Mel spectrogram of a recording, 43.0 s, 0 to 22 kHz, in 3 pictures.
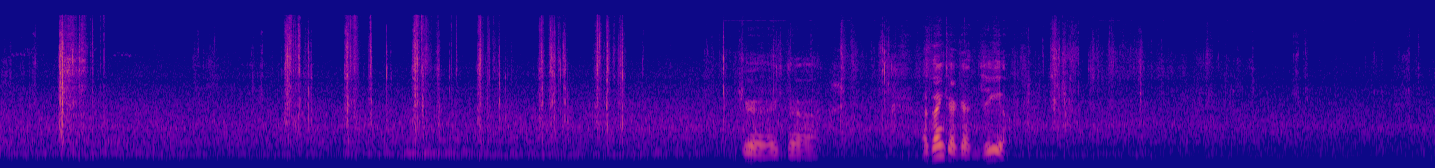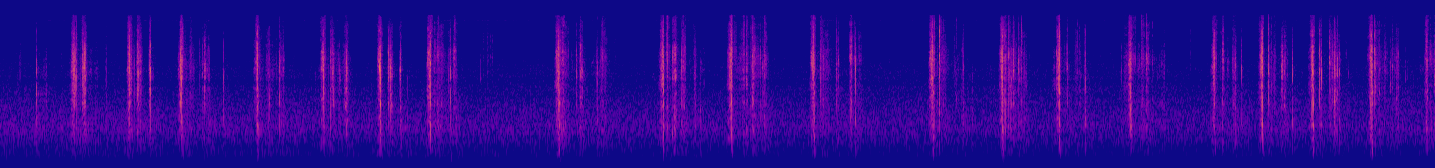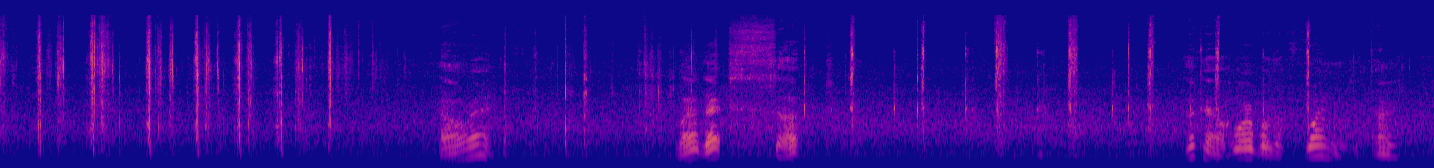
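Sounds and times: knife scraping fire-starter rod: 2.0s - 6.3s, 13.8s - 19.0s, 19.9s - 23.0s, 23.6s - 32.6s, 34.0s - 42.8s.

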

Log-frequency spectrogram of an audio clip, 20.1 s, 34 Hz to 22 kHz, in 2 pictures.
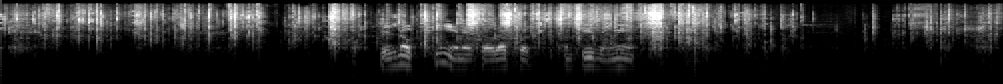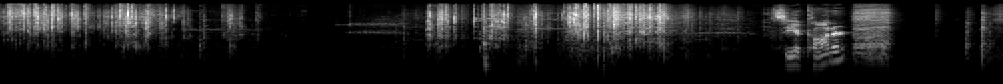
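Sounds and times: foil wrapper tearing and crinkling: 0.0s - 12.6s, 14.2s - 17.0s.

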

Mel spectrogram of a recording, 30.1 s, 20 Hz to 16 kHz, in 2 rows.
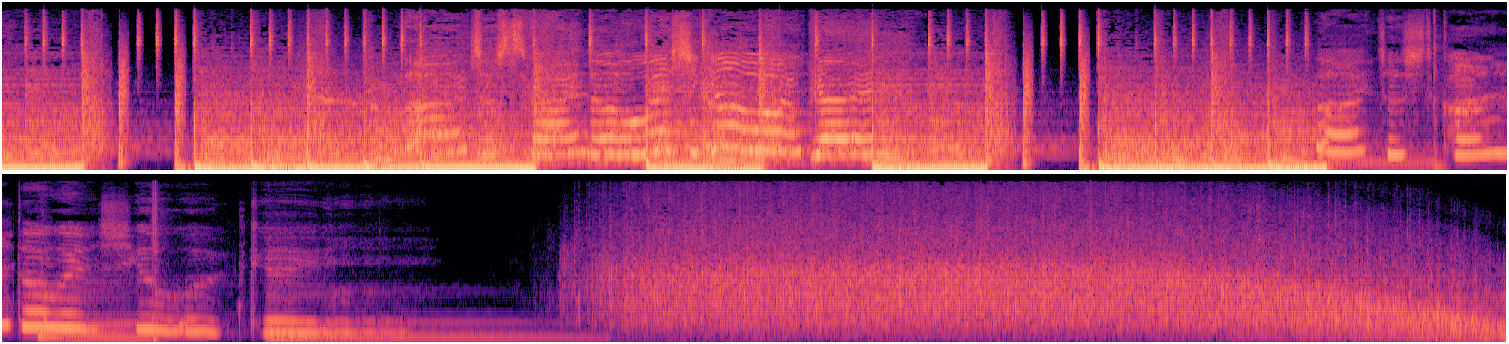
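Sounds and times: slowed pop singing: 0.0s - 13.6s
slowed audience applause: 20.6s - 30.0s.

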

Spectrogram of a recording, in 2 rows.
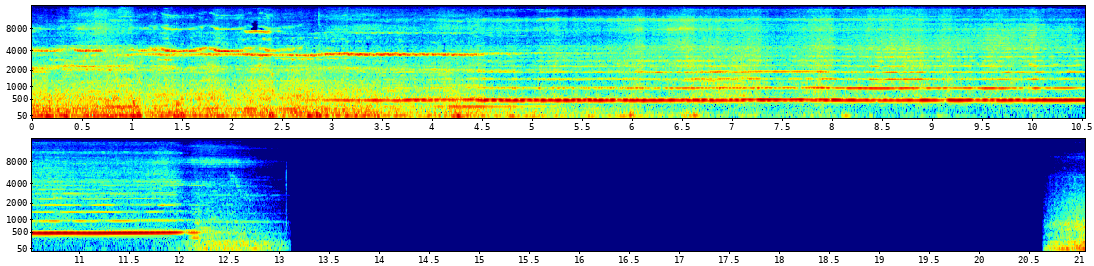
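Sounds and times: train wheels squealing: 0.0s - 6.7s, 11.6s - 13.0s.

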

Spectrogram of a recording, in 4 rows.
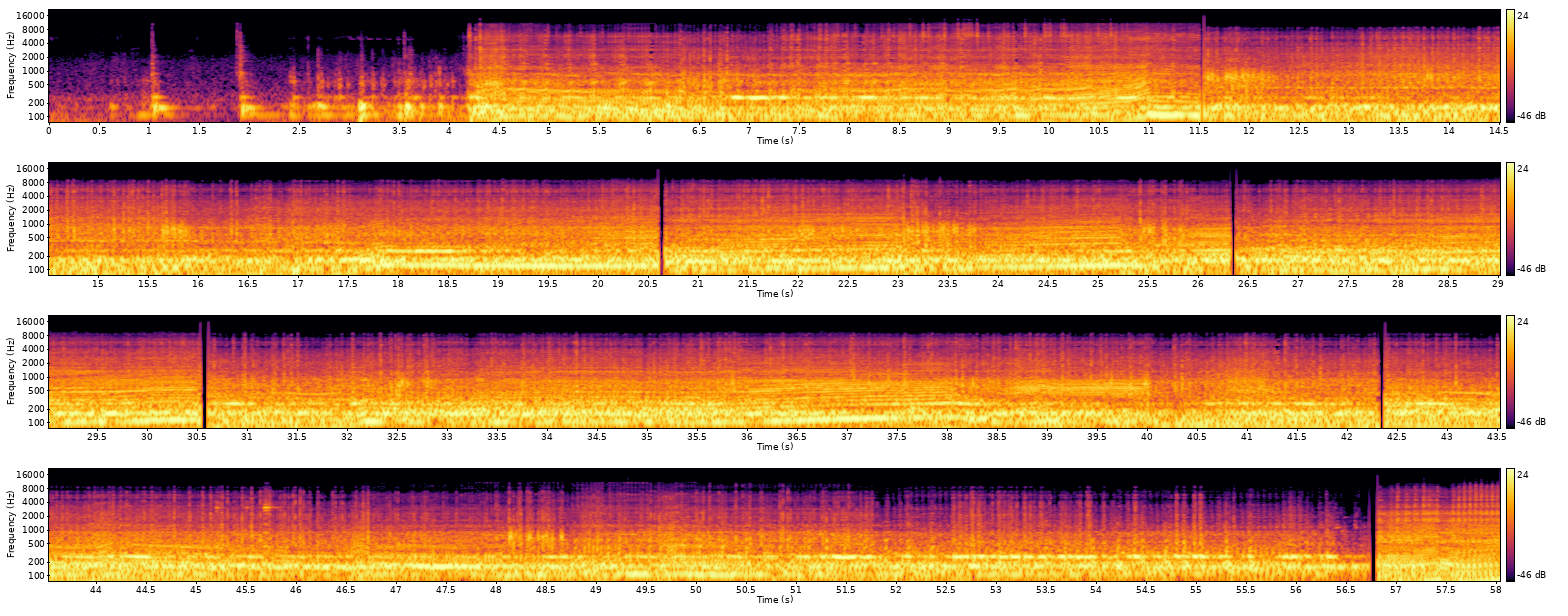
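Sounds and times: knocks: 0.6s - 4.2s
motorcycle engine running: 1.9s - 58.0s.

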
